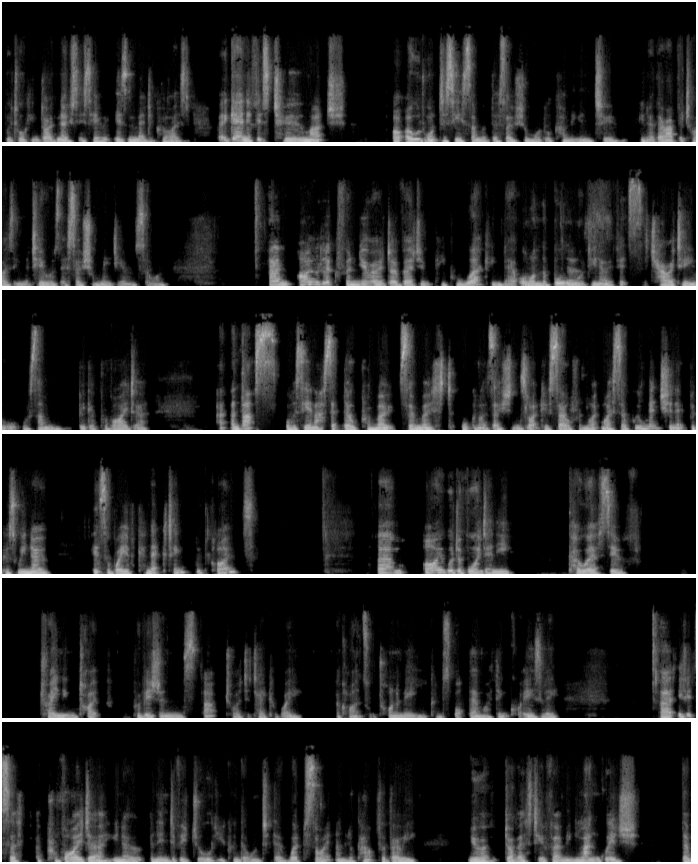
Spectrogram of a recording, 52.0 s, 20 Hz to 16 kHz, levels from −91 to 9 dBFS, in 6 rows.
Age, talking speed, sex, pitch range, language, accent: 40-59, 160 wpm, female, 180-200 Hz, English, British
